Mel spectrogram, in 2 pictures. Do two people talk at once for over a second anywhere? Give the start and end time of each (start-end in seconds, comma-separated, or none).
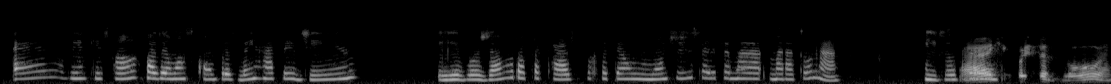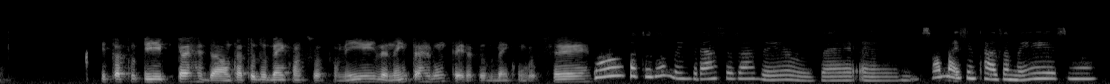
none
